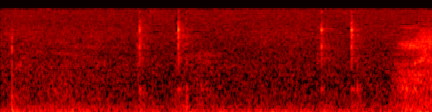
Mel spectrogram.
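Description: Near silence: faint room tone with a few very faint, scattered clicks.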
